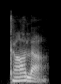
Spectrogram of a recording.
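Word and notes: coulée: Indian

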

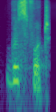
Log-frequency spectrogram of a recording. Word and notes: goosefoot: Indian

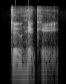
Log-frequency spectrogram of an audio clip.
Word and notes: doohickey: British English

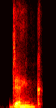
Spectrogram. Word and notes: dengue: Indian

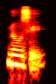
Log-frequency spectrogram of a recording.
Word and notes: nosey: Indian

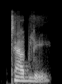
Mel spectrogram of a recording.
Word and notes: tablier: Indian

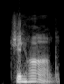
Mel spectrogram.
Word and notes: jihad: American English

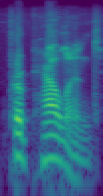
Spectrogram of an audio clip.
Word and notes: propellant: American English

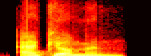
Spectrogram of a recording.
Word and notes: acumen: Indian

